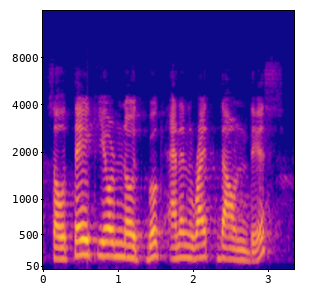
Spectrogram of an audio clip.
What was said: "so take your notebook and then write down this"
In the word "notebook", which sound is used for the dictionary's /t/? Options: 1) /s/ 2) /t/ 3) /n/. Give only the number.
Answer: 2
